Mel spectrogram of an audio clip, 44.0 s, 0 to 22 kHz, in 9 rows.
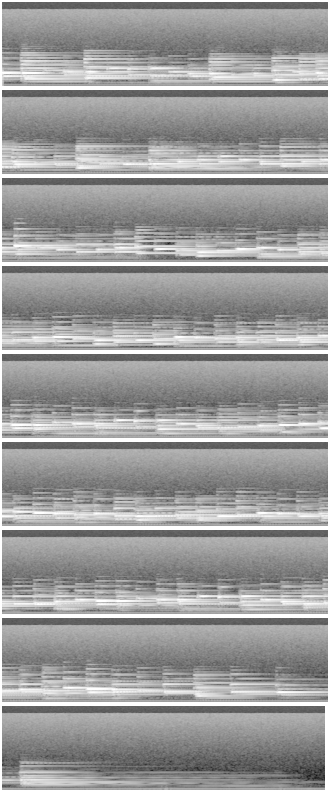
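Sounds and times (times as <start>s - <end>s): soft piano music: 0.0s - 43.9s.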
